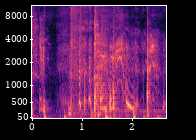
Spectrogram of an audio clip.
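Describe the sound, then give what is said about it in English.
Several sharp coughs burst out in an irregular cluster, loud, mixed with breathy laughter-like sounds over about three seconds, with no speech. “We just started coughing for no reason.”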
